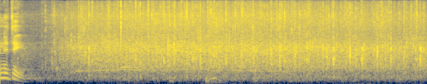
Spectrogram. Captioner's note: audience applauding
